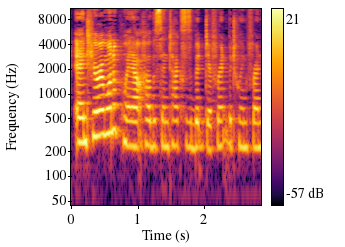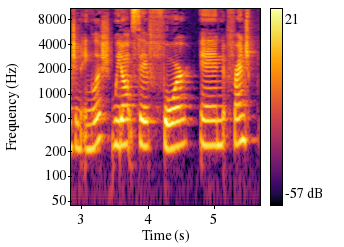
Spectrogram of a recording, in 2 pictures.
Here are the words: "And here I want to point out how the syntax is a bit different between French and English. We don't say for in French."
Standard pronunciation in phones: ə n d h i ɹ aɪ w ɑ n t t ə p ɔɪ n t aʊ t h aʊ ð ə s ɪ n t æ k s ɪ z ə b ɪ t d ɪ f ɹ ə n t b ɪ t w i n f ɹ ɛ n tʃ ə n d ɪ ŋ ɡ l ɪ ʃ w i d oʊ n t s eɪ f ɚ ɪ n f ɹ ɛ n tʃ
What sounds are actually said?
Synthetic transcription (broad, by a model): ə n h i ɹ aɪ w ɑ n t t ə p ɔɪ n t aʊ t h aʊ ð ə s ɪ n t æ k s ɪ z ə b ɪ t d ɪ f ɹ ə n b ɪ t w i n f ɹ ɛ n tʃ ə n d ɪ ŋ ɡ l ɪ ʃ w i d oʊ n t s eɪ f ɚ ɪ n f ɹ ɛ n tʃ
